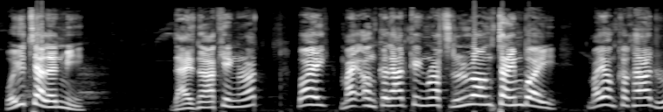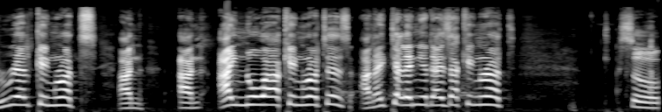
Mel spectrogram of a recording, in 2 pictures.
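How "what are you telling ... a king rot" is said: put-on Trinidadian accent. Quoting a man's words for podcast viewers, in Trini accent. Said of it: "forgive if I go off with my Trini accent a bit".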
